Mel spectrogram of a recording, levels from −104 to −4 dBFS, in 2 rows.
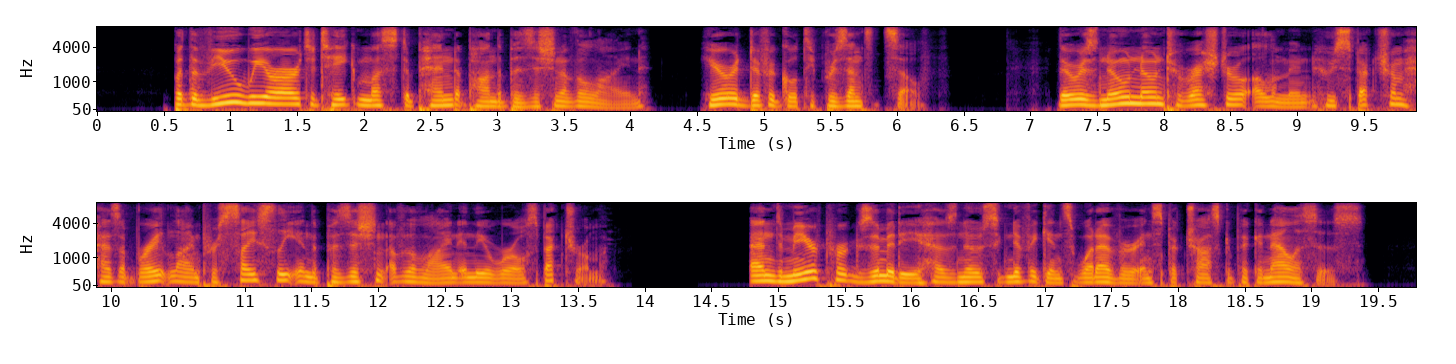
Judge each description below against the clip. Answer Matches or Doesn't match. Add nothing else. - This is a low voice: Matches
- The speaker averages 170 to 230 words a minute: Doesn't match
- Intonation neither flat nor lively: Matches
